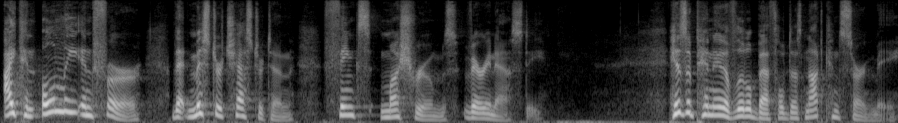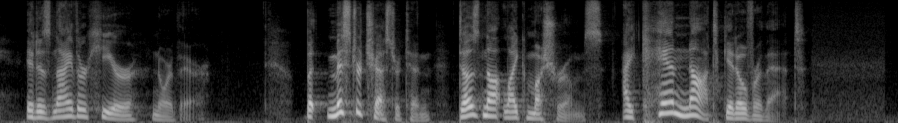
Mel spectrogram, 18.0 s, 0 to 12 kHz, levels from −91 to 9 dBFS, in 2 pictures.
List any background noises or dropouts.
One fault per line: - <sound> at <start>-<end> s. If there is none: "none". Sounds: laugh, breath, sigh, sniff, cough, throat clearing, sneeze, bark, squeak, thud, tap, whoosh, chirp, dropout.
none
